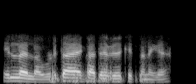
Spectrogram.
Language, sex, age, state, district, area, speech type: Kannada, male, 18-30, Karnataka, Davanagere, rural, conversation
